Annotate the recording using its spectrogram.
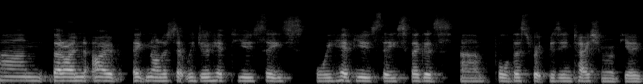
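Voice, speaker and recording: A woman speaks in a New Zealand accent at a fairly low pitch and a fairly quick pace. Her tone is dark and mellow, her intonation monotone and flat. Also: hardly any pauses. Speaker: regional council representative. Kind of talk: formal presentation at a hearing. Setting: hearing room, streamed live. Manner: soft-spoken.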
